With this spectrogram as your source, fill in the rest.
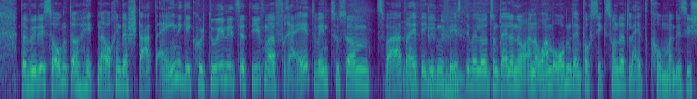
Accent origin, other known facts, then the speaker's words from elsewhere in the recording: Salzburg, Austria; ich komme ja aus Gasteinertal irgendwie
